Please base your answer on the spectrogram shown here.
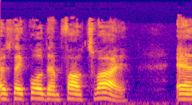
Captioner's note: german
